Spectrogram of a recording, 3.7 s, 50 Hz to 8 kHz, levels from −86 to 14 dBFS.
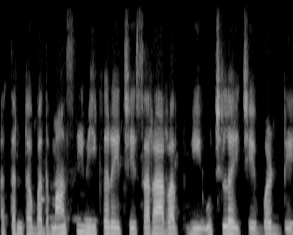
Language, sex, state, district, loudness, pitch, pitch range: Angika, female, Bihar, Bhagalpur, -19 LUFS, 170 Hz, 165-180 Hz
